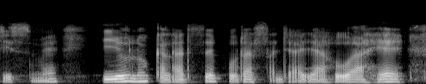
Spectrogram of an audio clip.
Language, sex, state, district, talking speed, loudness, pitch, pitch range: Hindi, male, Tripura, West Tripura, 110 wpm, -17 LUFS, 120 Hz, 110-130 Hz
